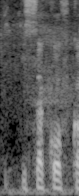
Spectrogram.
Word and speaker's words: Исаковка: Біз қазір Исаковка ауылына келдік. Ударение дұрыс, оға түседі.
